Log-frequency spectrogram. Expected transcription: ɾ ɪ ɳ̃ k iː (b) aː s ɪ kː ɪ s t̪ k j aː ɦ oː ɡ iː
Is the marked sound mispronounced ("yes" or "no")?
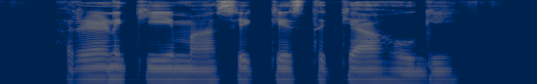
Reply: yes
